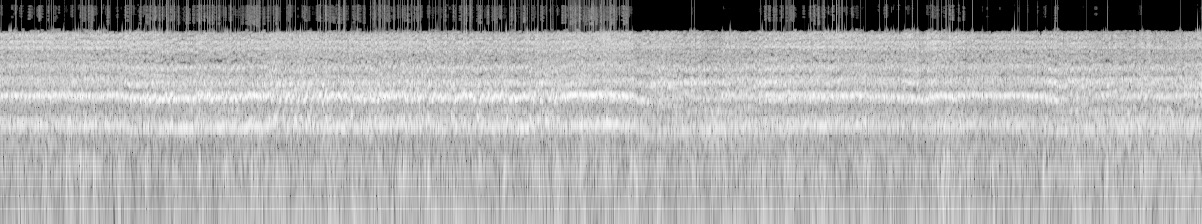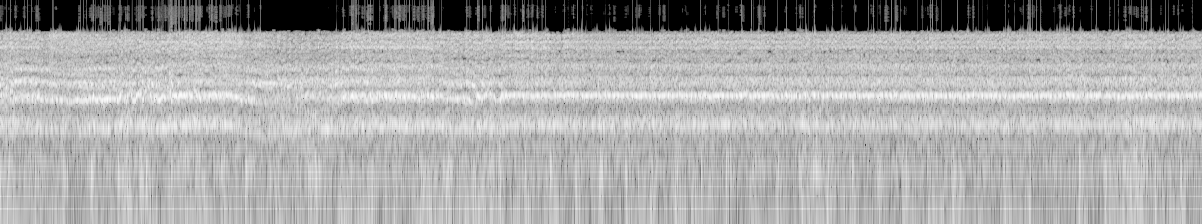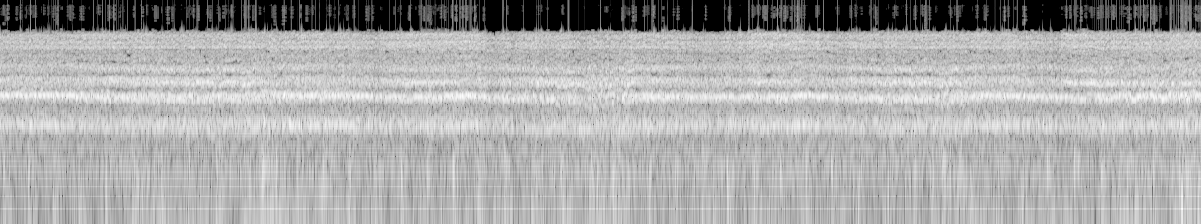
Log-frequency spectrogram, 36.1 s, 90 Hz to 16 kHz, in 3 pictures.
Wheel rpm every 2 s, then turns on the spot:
220, 190, 200, 210, 230, 210, 200, 210, 220, 230, 230, 230, 230, 230, 220, 220, 220, 220.
none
